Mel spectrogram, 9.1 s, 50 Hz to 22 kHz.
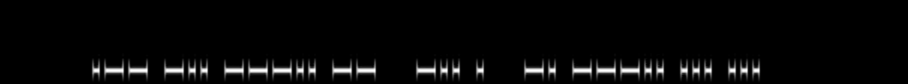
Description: Morse code, heard as a keyed tone, about 20 wpm, 700 Hz. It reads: WD8M DE N8SS
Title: USA Callsign DE Callsign - 4 Characters - 20wpm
